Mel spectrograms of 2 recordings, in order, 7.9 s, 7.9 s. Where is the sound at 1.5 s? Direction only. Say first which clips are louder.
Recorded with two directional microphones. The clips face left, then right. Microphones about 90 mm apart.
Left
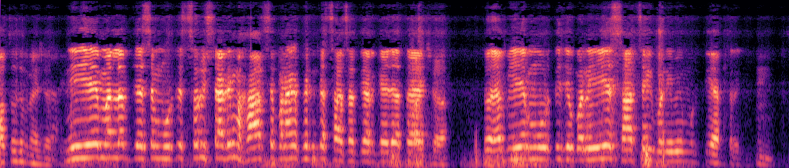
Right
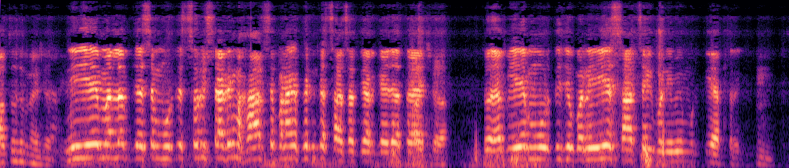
Right 1 dB; 30° left (ahead or behind).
